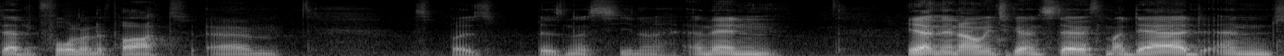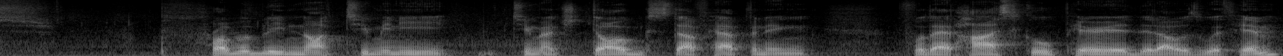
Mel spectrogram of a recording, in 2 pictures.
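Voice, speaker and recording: A man with a South African accent and a very deep, low pitch keeps his intonation fairly even, pausing long and often. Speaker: dog trainer. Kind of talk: casual podcast interview. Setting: in-person studio. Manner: halting, many fillers and repeated words.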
